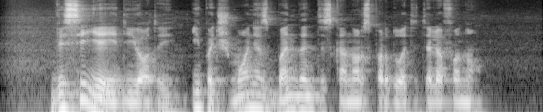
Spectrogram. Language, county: Lithuanian, Vilnius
